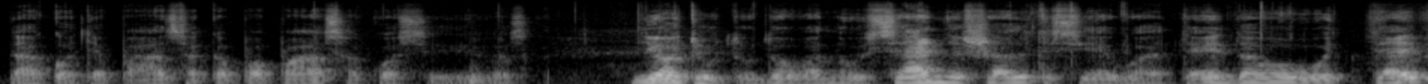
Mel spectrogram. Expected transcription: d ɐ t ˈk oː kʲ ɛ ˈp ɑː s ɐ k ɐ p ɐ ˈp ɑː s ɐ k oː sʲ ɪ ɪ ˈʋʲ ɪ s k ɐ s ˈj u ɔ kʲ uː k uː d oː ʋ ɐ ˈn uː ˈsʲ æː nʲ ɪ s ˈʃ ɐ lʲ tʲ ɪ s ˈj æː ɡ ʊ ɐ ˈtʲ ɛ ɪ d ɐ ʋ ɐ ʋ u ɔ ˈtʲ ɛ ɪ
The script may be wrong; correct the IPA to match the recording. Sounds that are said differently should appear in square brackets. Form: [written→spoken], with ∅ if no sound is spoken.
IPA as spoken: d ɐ [t→∅] ˈk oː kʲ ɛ ˈp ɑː s ɐ k ɐ p ɐ ˈp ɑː s ɐ k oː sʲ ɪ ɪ ˈʋʲ ɪ s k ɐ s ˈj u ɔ kʲ uː [k→t] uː d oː ʋ ɐ ˈn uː ˈsʲ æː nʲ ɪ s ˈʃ ɐ lʲ tʲ ɪ s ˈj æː ɡ ʊ ɐ ˈtʲ ɛ ɪ d ɐ ʋ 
